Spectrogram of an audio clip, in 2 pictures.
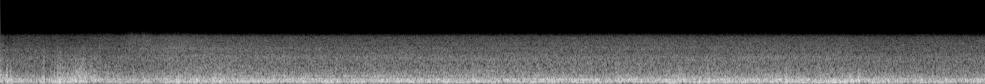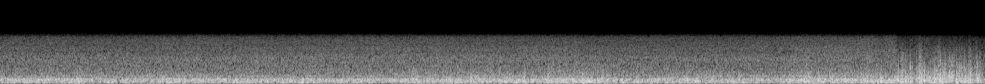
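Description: Passenger ferry under way: its engines run with a steady low drone, mixed with wind buffeting the microphone and water rushing past the hull.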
